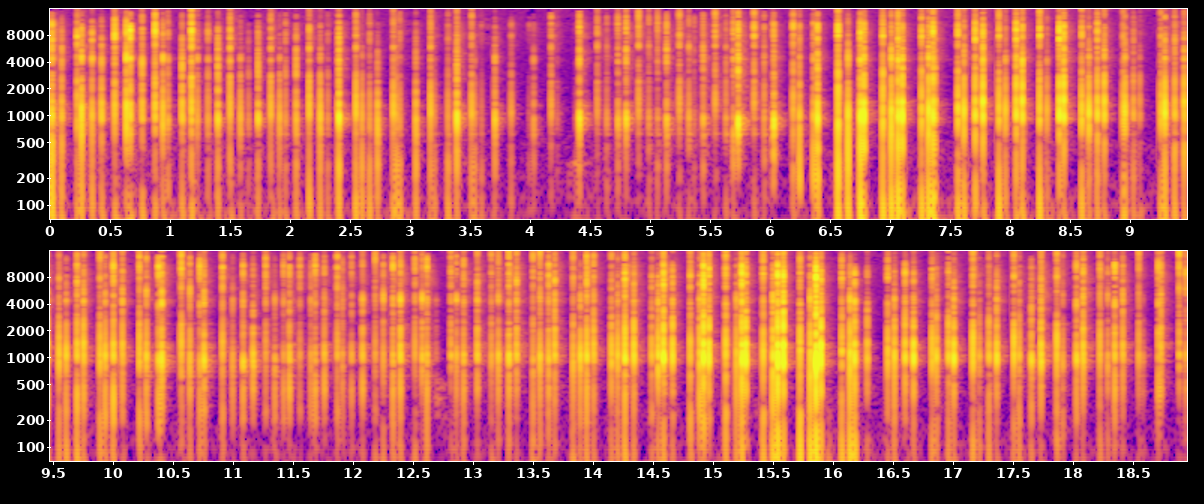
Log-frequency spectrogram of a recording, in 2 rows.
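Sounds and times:
fast tapping with papery card-like texture: 0.0s - 18.9s.

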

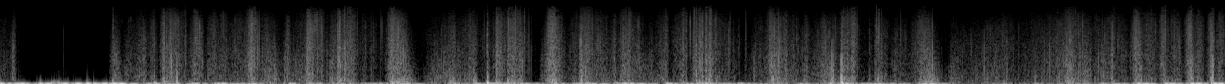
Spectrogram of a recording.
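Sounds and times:
low thumping: 0.0s - 1.6s
ASMR ear treatment crackling rustle: 1.1s - 12.2s.

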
